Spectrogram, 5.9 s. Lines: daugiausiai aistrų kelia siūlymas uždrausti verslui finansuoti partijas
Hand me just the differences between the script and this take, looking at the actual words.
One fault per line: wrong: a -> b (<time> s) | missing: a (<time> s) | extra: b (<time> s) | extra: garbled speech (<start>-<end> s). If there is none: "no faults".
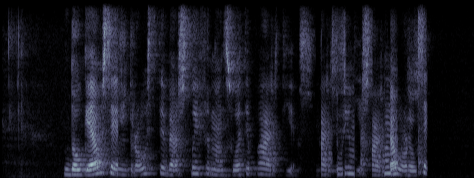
missing: aistrų kelia siūlymas (1.4 s)
extra: garbled speech (3.9-5.3 s)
